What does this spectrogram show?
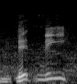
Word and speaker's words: Nittany: Are they the Nittany? Yeah, Nittany Lions. Nittany?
